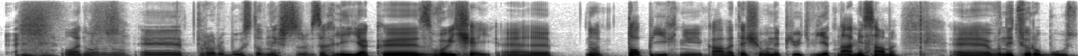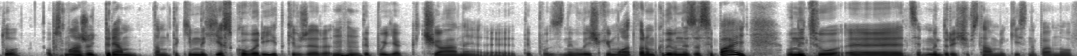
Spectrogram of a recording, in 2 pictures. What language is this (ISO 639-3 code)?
ukr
